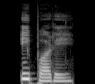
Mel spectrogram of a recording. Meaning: industrial
- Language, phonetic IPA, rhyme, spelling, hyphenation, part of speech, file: Hungarian, [ˈipɒri], -ri, ipari, ipa‧ri, adjective, Hu-ipari.ogg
